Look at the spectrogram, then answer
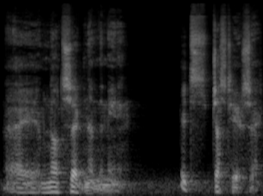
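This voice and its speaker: Game role: jovial old samurai grandfather, low voice, big swings in intonation, sly and theatrical. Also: expressive, creaky, a bit bright, heavily acted. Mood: grave musing. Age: older. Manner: theatrical, amused, drawn-out musing delivery. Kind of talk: dramatic video game voice acting.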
